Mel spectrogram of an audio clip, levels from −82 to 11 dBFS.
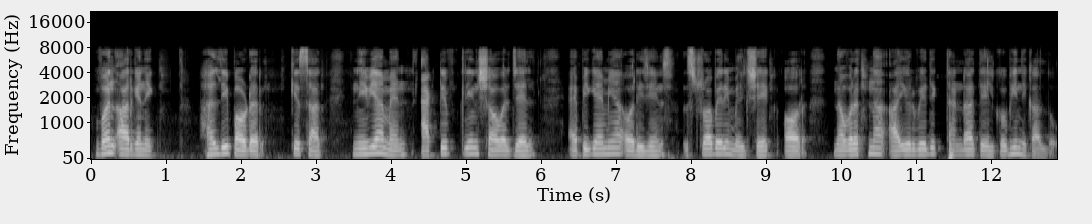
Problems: none marked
